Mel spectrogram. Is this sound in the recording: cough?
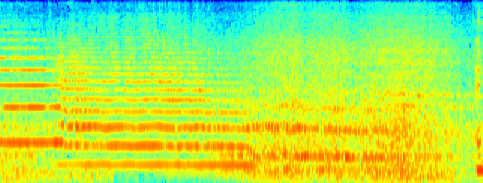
no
